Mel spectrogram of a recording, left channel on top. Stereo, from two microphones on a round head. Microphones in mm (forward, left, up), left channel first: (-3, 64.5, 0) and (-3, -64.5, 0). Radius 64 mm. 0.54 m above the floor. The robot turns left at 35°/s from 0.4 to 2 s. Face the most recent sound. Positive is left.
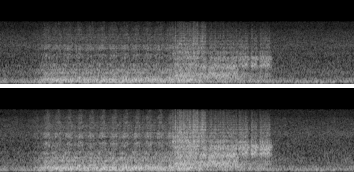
turn(degrees=-25)  # may be behind; listen again after turning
